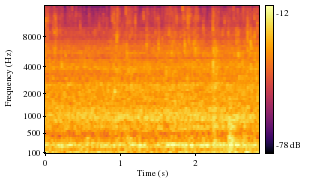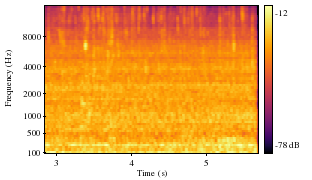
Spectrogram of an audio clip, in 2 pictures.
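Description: Kitchen tap running in a steady stream into a stainless-steel sink.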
